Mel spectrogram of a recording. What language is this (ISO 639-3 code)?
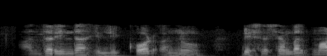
kan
